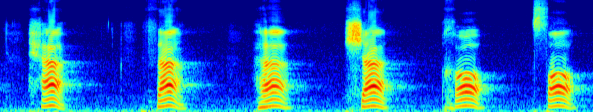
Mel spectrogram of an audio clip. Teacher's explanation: Hamz adalah samarnya suara pada pendengaran disebabkan terbukanya 2 pita suara atau vocal cords dan tidak adanya getaran pada keduanya serta banyaknya udara yang mengalir ketika mengucapkan hurufnya, ya.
